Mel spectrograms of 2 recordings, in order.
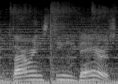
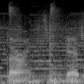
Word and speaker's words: Berenstain: Then there's also the Berenstein Bears, which I'm affected by.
